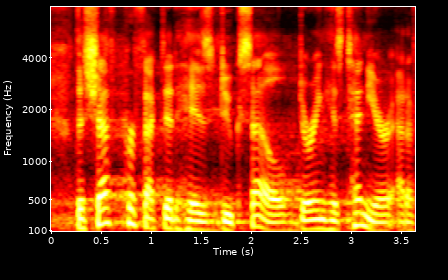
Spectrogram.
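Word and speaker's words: duxelles: I have a few pronunciations. Duxelle, Duxelle, Duxelle, Duxelle, Duxelle.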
